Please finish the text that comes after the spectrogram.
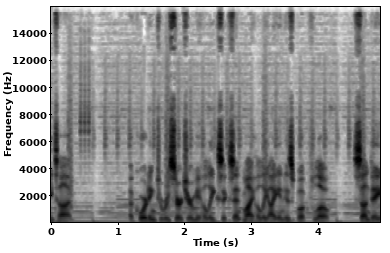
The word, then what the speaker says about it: Csikszentmihalyi: Csikszentmihalyi, pronounced Csikszentmihalyi, if you're playing along at home, argues that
